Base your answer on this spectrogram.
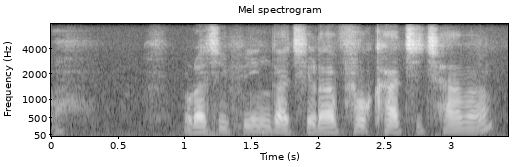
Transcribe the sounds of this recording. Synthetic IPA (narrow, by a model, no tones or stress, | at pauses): ɺat͡ʃʰiɸiŋɡat͡ʃʰiɺap̪fʰukʰat͡ʃʰit͡ʃʰaβa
